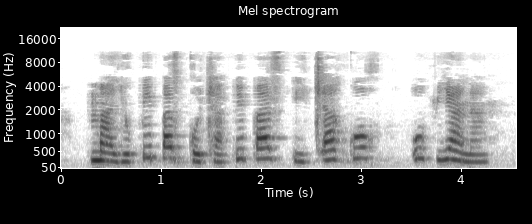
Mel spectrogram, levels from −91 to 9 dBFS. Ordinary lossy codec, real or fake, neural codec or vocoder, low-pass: AAC, 32 kbps; real; none; 10.8 kHz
